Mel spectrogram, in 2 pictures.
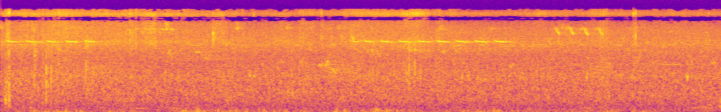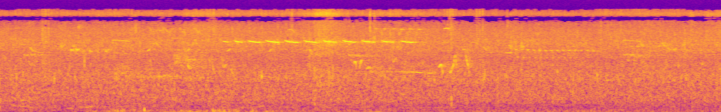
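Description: Steady outdoor background noise with a small bird's high, thin trill of rapid, even notes, heard three times.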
